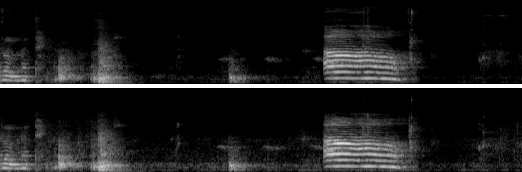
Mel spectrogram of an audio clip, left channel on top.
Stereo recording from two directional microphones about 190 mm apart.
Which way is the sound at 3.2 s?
25° left (ahead or behind).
